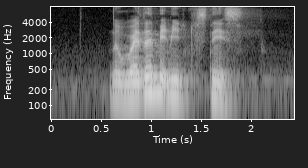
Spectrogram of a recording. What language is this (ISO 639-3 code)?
eng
